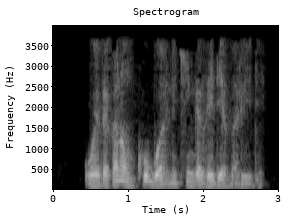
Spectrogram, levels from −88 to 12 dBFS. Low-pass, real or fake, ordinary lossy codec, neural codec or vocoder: 3.6 kHz; real; MP3, 24 kbps; none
